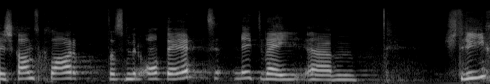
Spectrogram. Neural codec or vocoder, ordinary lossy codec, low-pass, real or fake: codec, 32 kHz, 1.9 kbps, SNAC; none; 14.4 kHz; fake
